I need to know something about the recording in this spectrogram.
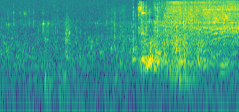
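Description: A fishing line whooshes out as a rod is cast.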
